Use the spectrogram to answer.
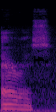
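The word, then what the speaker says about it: Ares: of the stories bathed and dresses her brother Aris Aries let's pronounce Aris so things about this goddess she her her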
